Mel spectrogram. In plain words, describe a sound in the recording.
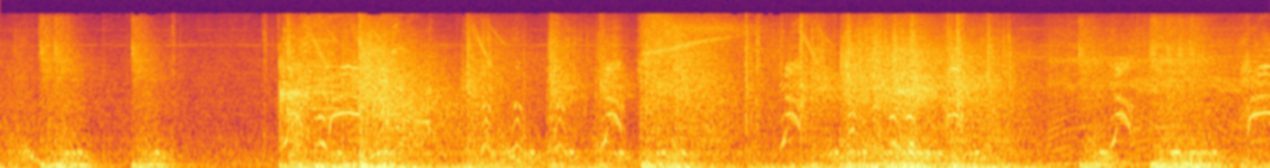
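Electric zaps crackle and whoosh with each strike.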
